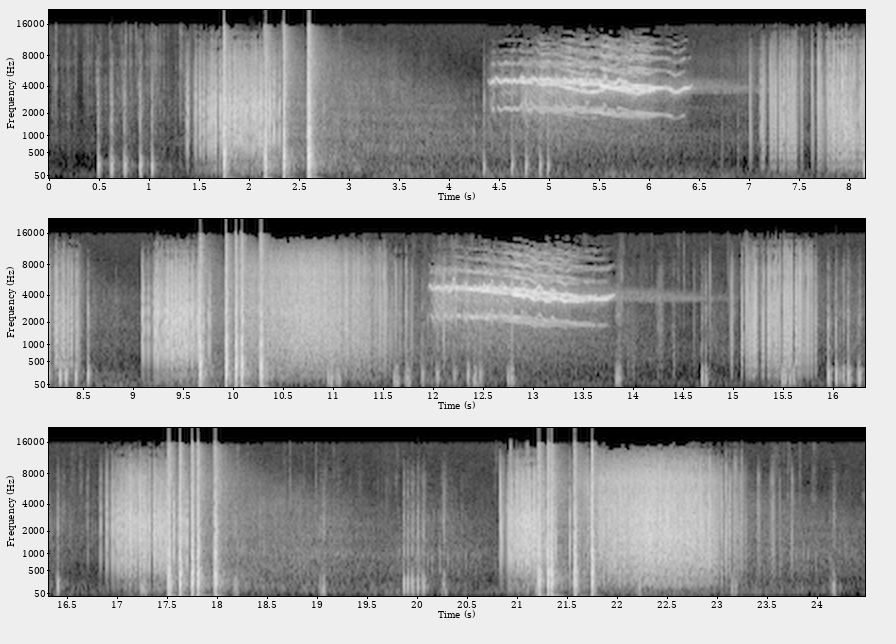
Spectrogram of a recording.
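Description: Ox Express firework cake firing: about six bursts of hissing shots peppered with sharp cracks and pops, interrupted twice by volleys of whistles that waver and glide down in pitch.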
